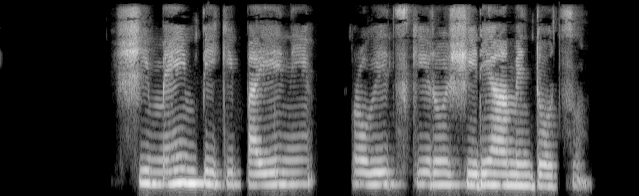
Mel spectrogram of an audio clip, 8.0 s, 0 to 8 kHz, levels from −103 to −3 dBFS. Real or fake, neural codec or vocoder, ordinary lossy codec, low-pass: real; none; AAC, 48 kbps; 7.2 kHz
